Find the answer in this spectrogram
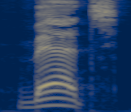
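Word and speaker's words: batch: পরে সি এইচ আছে টি এর পরে সি এইচ থাকলে তখন টি সাইলেন্ট থাকে তাহলে মনে থাকবে রিডিং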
